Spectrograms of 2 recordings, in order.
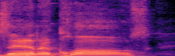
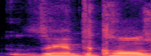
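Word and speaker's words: Xanta Klaus: know this he was I guess it's pronounced Santa Claus x-a-n-t-a clause it must not been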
